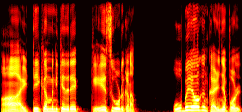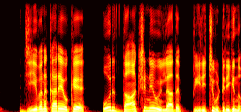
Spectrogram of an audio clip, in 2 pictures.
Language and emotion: Malayalam, angry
